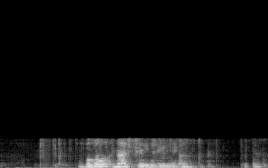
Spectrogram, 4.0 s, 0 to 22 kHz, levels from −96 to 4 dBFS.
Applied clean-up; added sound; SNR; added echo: neural mask model DeepFilterNet 3.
